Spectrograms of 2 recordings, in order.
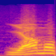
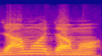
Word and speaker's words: Jamo: நெக்ஸ்ட்டு பார்க்க போகிற பிராண்ட் என்னன்னு பார்த்துட்டிங்கன்னா யாமோ பிராண்டுன்னு சொல்லுவாங்க. இது இங்கே நிறைய பேர் வந்து ஜாமோ அப்படின்னு சொல்லி நம்ம உச்சரிப்பை மாற்றிட்டோம். ஸோ ப்ரொனன்சன் படி இதோட என்னன்னு பார்த்துட்டிங்கன்னா யாமோ அப்படின்னு தான் நம்ம சொல்லுவோம். இந்த யாமோ ஸ்பீக்கரில் 5.1 ஸ்பீக்கர் பாக்கெட் தான் நம்ம எடுத்துருக்குறோம்.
